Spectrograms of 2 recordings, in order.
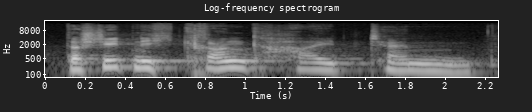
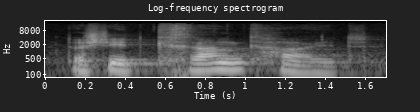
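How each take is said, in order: First: "Krankheiten" dwelt on, slow and deliberate; slow emphasis on the plural "Krankheiten"; contrastive stress. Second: "Krankheit" said slowly and held; slow, weighty stress on "Krankheit"; contrastive stress. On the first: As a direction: lean slowly on "nicht Krankheiten". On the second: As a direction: land hard on the singular "Krankheit". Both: Shown as a demonstration.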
